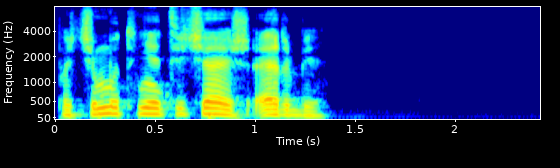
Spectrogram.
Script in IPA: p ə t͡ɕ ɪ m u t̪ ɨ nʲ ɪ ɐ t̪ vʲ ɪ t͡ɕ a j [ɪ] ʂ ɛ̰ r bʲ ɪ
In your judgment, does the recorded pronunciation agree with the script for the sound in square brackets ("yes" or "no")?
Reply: yes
